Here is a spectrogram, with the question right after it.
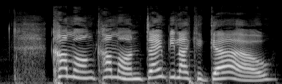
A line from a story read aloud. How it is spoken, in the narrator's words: the others shouted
